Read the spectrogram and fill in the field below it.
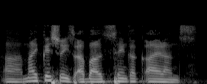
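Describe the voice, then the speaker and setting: A man's voice: medium pitch, quick pace. A man who works as a correspondent asks a question hesitantly, with many fillers. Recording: dull lo-fi sound, dry.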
